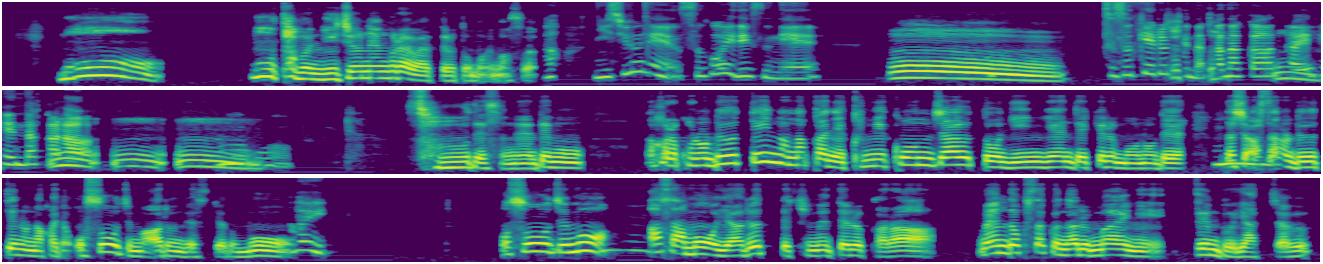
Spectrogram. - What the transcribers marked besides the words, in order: drawn out: "うーん"; distorted speech; unintelligible speech; in another language: "ルーティン"; in English: "ルーティン"
- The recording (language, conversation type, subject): Japanese, podcast, 朝のルーティンで、何かこだわっていることはありますか？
